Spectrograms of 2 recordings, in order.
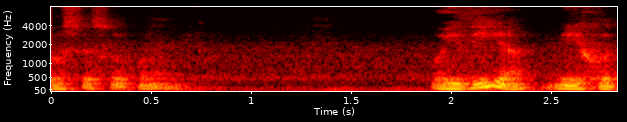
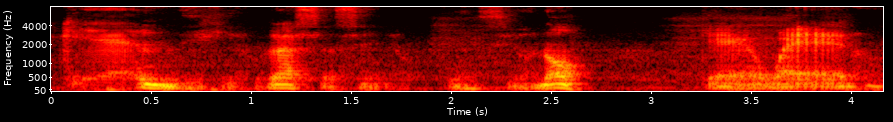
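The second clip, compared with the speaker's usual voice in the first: retold hushed thanks; 7 dB quieter, slower than usual. Preacher recalls thanking the Lord for his raise, hushed. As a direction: quietly thank God under your breath.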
